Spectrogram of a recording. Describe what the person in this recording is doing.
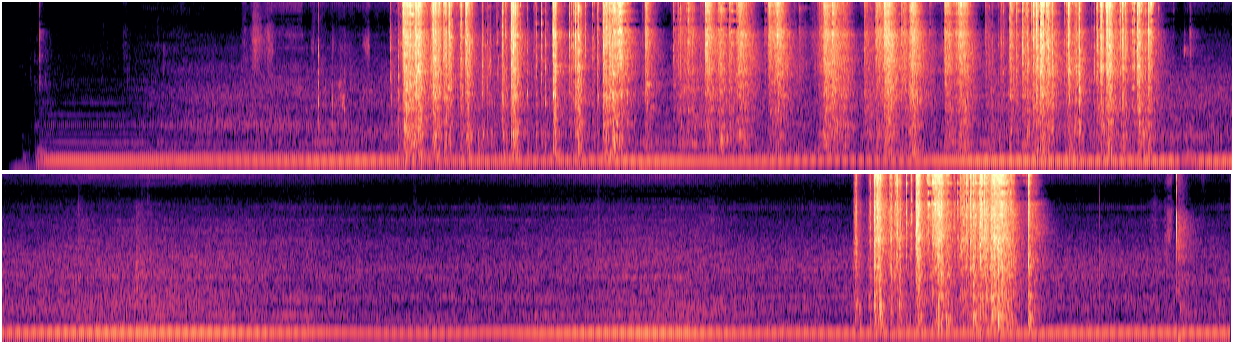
The microwave is running while I am serching for a knife in the cutlery.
